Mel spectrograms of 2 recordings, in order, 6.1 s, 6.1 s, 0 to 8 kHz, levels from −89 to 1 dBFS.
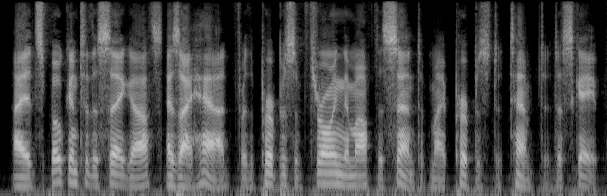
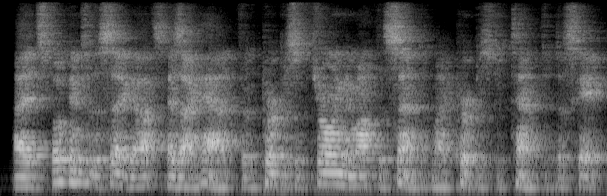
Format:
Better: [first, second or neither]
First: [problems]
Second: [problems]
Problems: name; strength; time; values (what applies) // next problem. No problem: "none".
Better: first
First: none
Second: room echo; dies away in 0.6 s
